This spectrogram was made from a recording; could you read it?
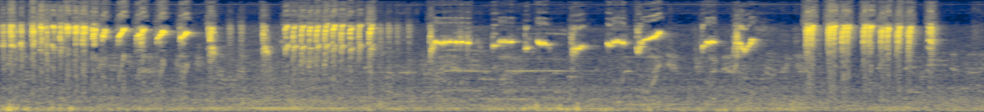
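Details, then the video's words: Sunbird (local name konin, kolibri ninja), lively master song used for training cage birds: rapid high twittering chirps in dense bursts, with sliding whistled notes in the middle and brief quiet gaps between phrases. "Suara burung konin Kolibri ninja gacor masteran burung konin"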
